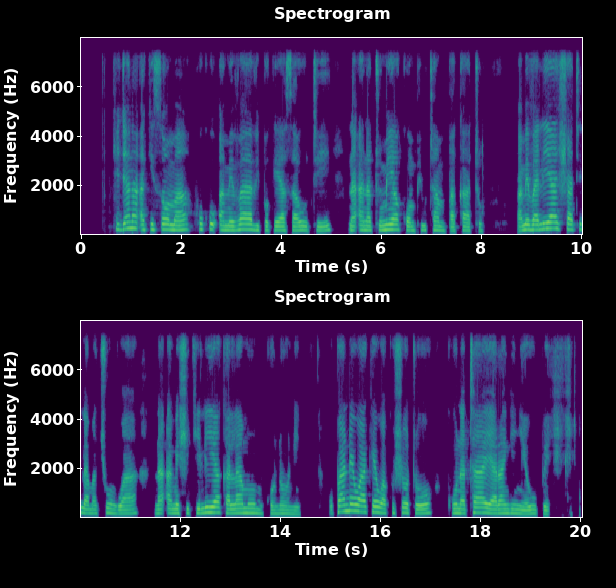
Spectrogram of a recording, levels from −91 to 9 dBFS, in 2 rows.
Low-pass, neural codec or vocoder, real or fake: 7.2 kHz; none; real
